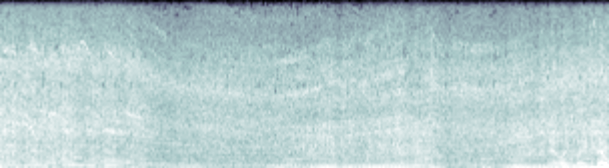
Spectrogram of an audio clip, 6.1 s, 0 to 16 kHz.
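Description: A Formula 1 race car in the F1 2019 video game accelerates at full throttle with DRS open on a long straight, its high engine whine climbing steadily through the gears, with a voice talking over the continuous roar.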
